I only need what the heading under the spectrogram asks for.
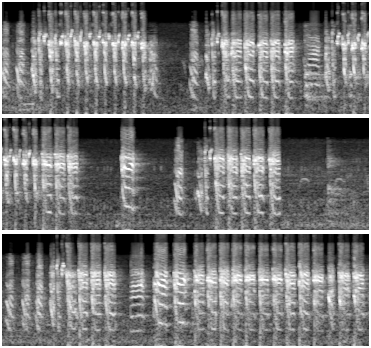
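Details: Zebra finch singing actively, delivering long runs of rapid, buzzy, nasal notes rich in harmonics, several bursts of two to three seconds broken by brief quiet gaps.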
